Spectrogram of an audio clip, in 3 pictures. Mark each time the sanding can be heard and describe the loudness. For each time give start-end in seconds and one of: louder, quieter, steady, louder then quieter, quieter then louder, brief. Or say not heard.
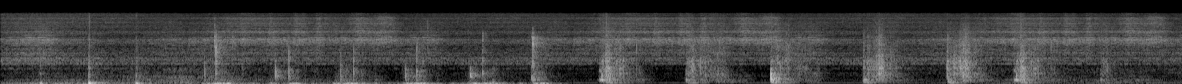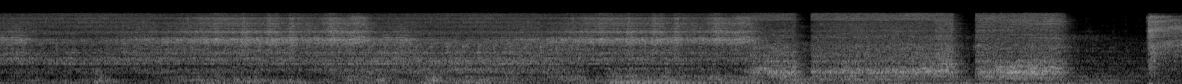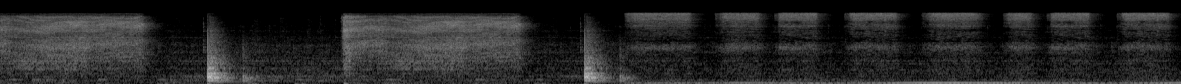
not heard.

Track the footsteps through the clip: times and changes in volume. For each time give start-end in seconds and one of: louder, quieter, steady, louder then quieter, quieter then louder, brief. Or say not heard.
0.0-11.1 louder.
